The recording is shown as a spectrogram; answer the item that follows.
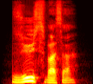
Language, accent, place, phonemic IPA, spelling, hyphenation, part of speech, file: German, Germany, Berlin, /ˈzyːsvasɐ/, Süßwasser, Süß‧was‧ser, noun, De-Süßwasser.ogg
- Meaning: fresh water (not salted)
